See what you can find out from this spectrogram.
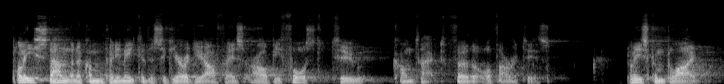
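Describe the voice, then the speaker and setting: In a put-on character voice, a man speaks at a fairly quick pace with a very deep, low pitch and fairly even intonation. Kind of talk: formal, official. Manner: commanding, stern.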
